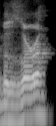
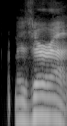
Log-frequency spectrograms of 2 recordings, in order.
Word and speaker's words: Missouri: Cuz you said Missouri. We don't pronounce the I, we pronounce it as an A. Mhm. Yep. Missouri.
